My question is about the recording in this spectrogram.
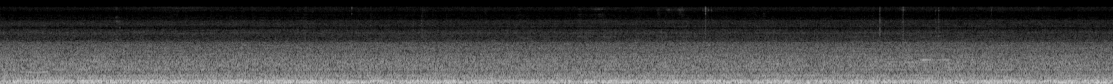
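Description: Airbus A320neo cabin noise in flight, heard inside the cabin at a window seat: a steady low rumble of engines and airflow with an even hiss above it, during the descent.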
